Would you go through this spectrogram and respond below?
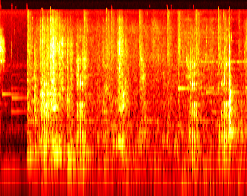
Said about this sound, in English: God, I just noticed there's pigs in here. Oh my God. I don't know how I fit. Those aren't even my pigs. Who are those?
